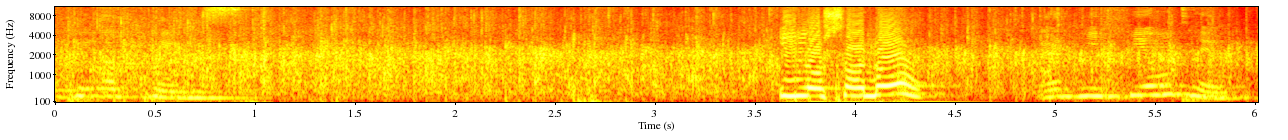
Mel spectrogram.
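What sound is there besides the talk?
audience applause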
